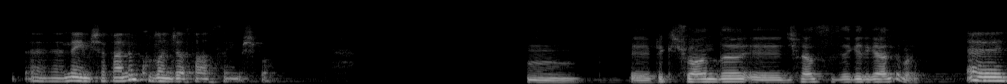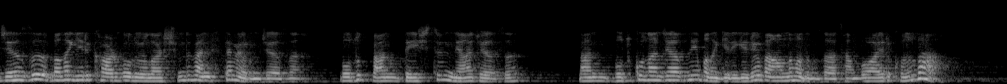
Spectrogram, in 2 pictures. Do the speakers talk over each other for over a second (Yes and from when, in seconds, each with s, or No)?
No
